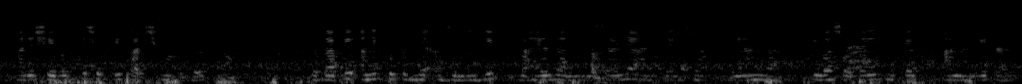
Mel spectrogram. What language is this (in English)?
Marathi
